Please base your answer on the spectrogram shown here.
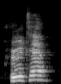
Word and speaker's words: Krutka: Krutka. Krutka. Krutka. Krutka. Yep. Krutka. You say it just like it's spelled.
